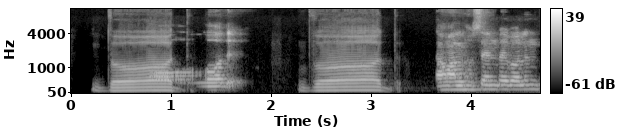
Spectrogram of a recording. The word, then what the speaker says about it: ضاد: উপরের মাড়ির দাঁতের গোড়ার সাথে লাগবে, উচ্চারিত হবে দদ। একজন একটু উচ্চারণ করেন তো প্লিজ, দদ।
